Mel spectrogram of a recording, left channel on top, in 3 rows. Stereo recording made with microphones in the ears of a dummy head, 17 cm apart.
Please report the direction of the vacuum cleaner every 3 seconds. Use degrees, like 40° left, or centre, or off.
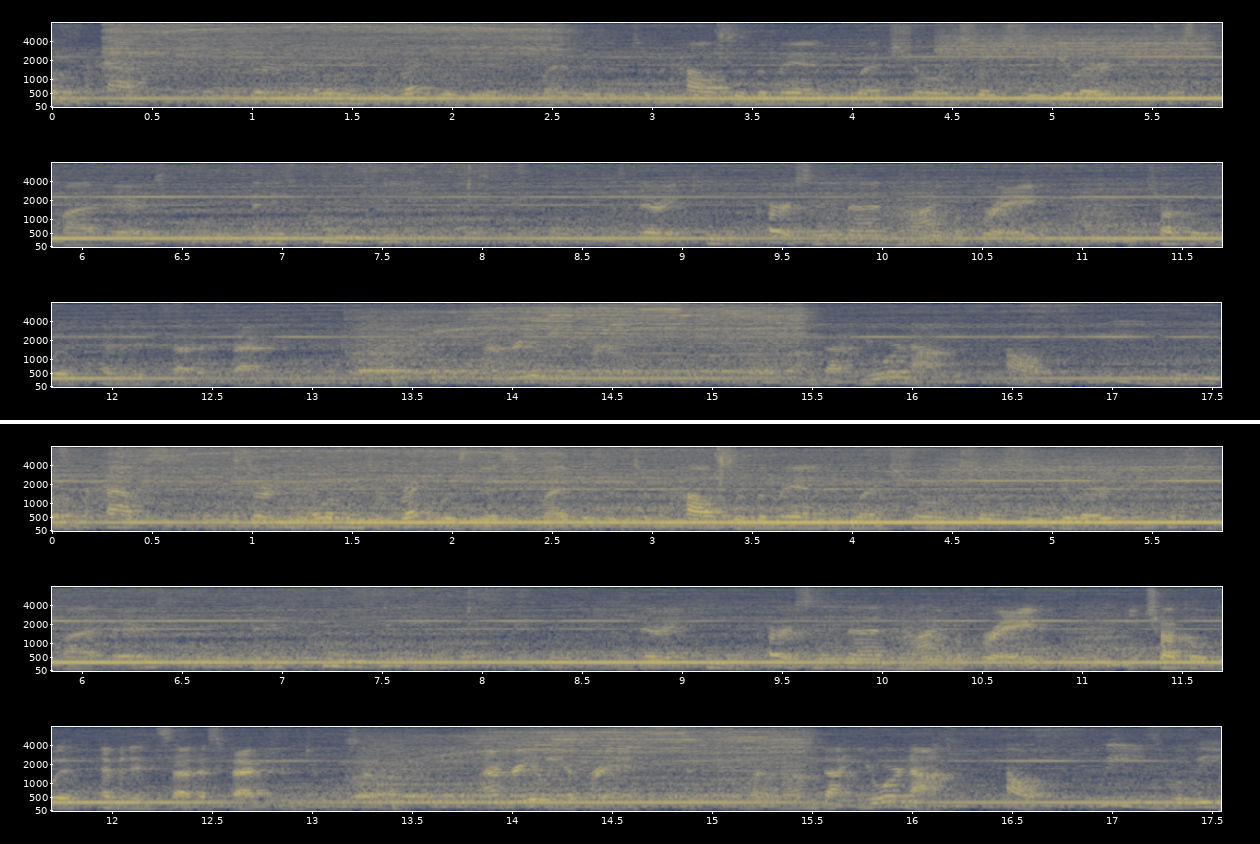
60° right, 20° right, 20° left, 40° left, 50° left, 50° left.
